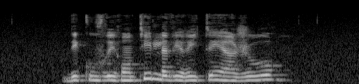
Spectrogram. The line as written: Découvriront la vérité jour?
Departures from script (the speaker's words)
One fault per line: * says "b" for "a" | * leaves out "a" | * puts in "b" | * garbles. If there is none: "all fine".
* puts in "ils"
* puts in "un"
